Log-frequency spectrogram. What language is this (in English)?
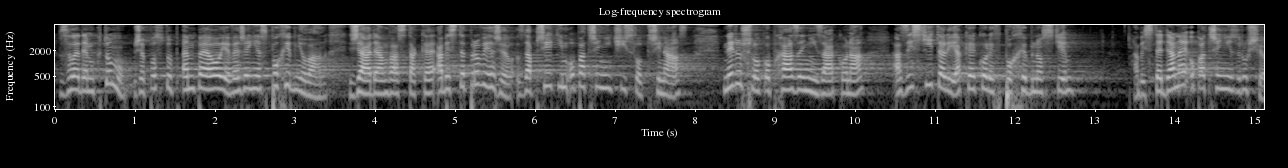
Czech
